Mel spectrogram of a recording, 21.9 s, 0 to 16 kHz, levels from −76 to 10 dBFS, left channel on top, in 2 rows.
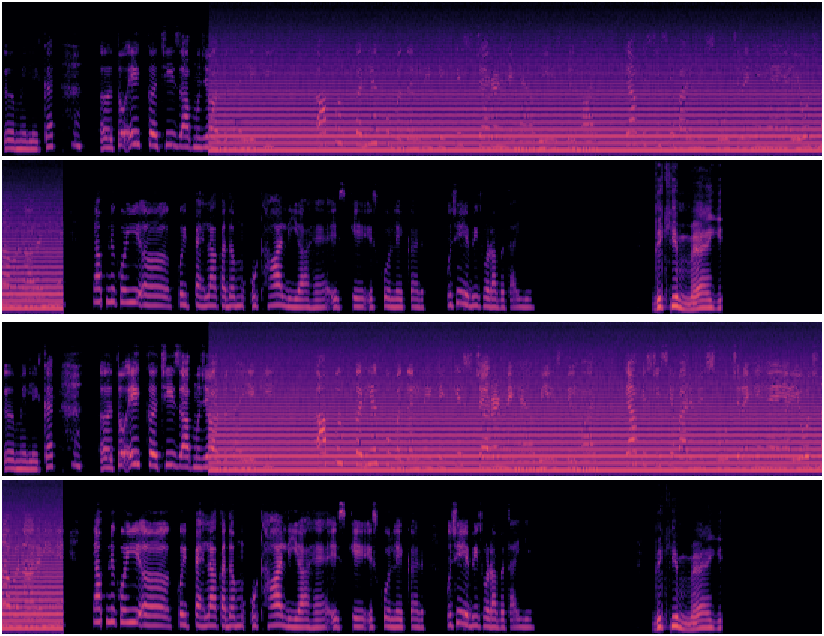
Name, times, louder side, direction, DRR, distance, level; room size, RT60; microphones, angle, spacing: voice 1, 0.0-3.6 4.2-11.8 12.1-16.6 16.9-18.0, right 4 dB, 80° right, 2.2 m, -31 dB
sound 1, 2.7-11.7, right 2 dB, 15° right, 0.6 m, -25 dB
voice 2, 19.6-20.5, left 2 dB, 65° left, 2.0 m, -26 dB
open air
head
